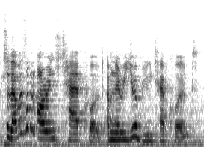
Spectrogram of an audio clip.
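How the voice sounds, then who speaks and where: A woman giving a casual book review in an expressive, slangy way, talking to viewers like girlfriends with emphatic check-ins. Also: mid-range voice, fairly quick, a little hiss or hum.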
